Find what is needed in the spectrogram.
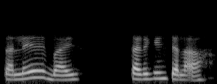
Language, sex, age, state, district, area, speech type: Santali, female, 18-30, West Bengal, Purba Bardhaman, rural, conversation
